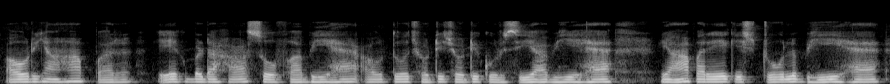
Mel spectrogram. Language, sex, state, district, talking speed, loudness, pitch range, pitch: Hindi, male, Uttar Pradesh, Saharanpur, 150 wpm, -18 LUFS, 110-120 Hz, 115 Hz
